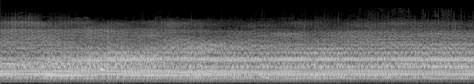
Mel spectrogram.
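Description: Ship's horn sounding one long, steady blast, a loud chord of several blended tones.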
